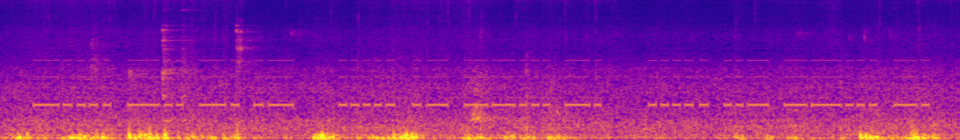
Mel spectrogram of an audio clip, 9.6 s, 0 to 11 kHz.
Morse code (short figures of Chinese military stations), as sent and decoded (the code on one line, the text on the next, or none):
-.... -.. -. .- / ..... .- --... -. / ..... ..- --... -.
6891 5179 5279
